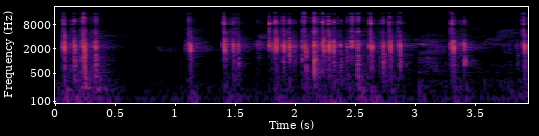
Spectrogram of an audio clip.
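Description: Fingertips of both hands type steadily on a retro-style cream plastic mechanical keyboard with dark and purple plastic keycaps and a hollow case, resting on a rug. Bright, sharp clacks cluster around 2.4 kHz and die away almost instantly, in quick bursts with a short pause near the start and another near the end.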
